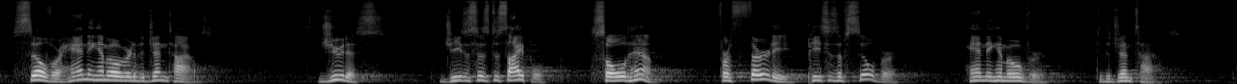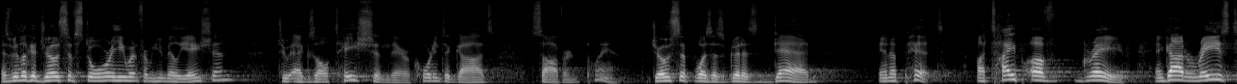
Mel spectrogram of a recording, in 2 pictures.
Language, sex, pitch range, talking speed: English, male, 150-195 Hz, 140 wpm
